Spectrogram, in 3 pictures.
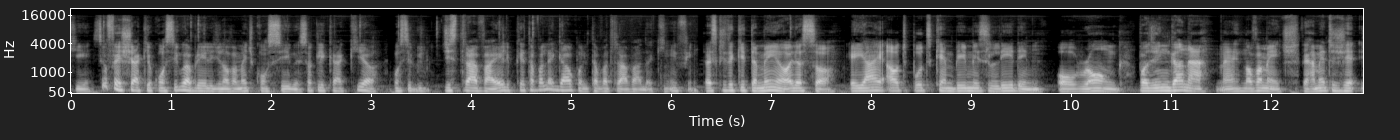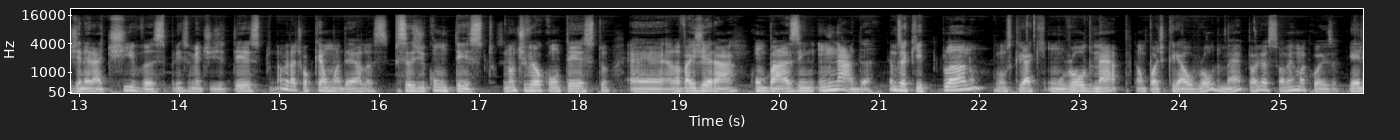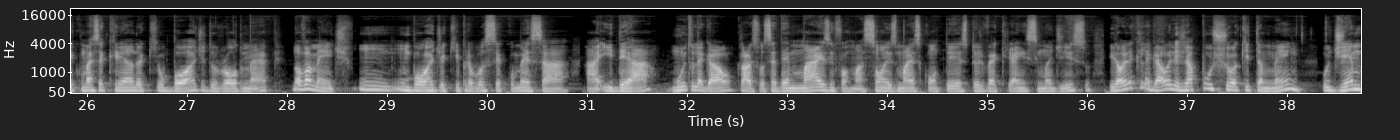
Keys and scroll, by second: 37.9 space.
